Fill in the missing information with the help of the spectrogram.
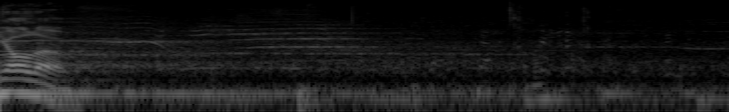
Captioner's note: audience cheers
